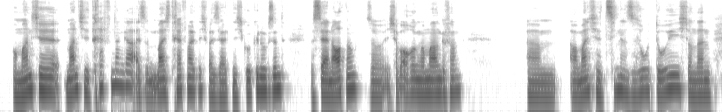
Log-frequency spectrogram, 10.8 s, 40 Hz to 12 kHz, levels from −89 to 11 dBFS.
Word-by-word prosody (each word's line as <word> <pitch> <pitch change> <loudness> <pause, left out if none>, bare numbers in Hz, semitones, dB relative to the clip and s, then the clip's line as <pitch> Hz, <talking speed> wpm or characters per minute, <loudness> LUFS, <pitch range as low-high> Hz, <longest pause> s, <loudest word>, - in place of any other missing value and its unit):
Und 95 - -1
manche 120 +2 +3
manche 110 0 +1
treffen 140 +5 -3
dann 160 -2 +1
gar 150 -1 0
also, 95 -2 -3
manche 105 +2 +2
treffen 120 +1 -2
halt 120 0 -1
nicht, 120 +1 -7
weil 95 - -1
sie 90 +2 -4
halt 90 0 -5
nicht 90 -2 -4
gut 105 0 -3
genug 120 -2 +3
sind. 125 +1 +2 0.4
Das 85 -2 0
ist - - +4
ja 100 - +6
in 95 - +2
Ordnung. 125 +6 +4
Also, 95 -6 -4
ich - - -6
habe - - -3
auch 105 - +1
irgendwann 105 -1 +2
mal 105 -1 +5
angefangen. 110 +3 -2 1.0
Ähm, 90 -1 -3 0.2
aber 95 -1 -2
manche 105 0 0
ziehen 120 - +1
dann 115 -2 0
so 105 +4 -3
durch 125 +3 0
und 100 -2 0
dann 100 0 0
110 Hz, 215 wpm, -33 LUFS, 95-125 Hz, 1.0 s, ja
